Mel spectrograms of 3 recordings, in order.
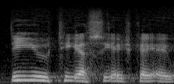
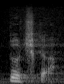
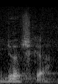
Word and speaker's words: Dutschke: It's Dutschka, which in German should be pronounced Dutschke. Yeah, Rudi Dutschke.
